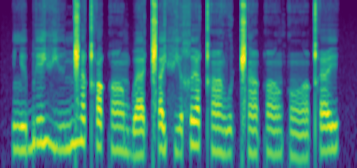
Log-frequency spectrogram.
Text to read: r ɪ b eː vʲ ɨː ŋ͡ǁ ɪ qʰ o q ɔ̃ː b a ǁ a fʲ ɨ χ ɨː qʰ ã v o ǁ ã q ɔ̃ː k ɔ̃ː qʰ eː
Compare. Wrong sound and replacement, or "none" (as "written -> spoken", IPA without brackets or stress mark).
r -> l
